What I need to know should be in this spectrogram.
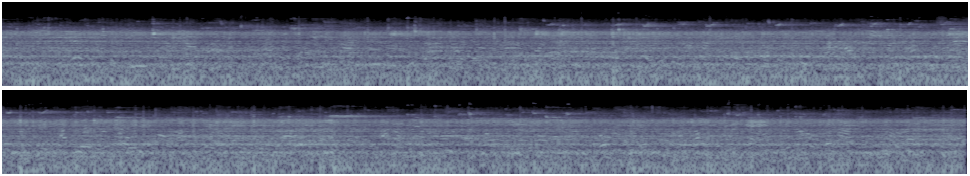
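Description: A crowd of children and adults chatter in a large echoing gym.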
